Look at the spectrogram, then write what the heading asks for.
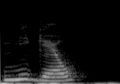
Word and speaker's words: Miguel: It sounds very strange, but the fact is that you're going to pronounce a consonant as if it were a vowel, which is why you say Miguel Thelma.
